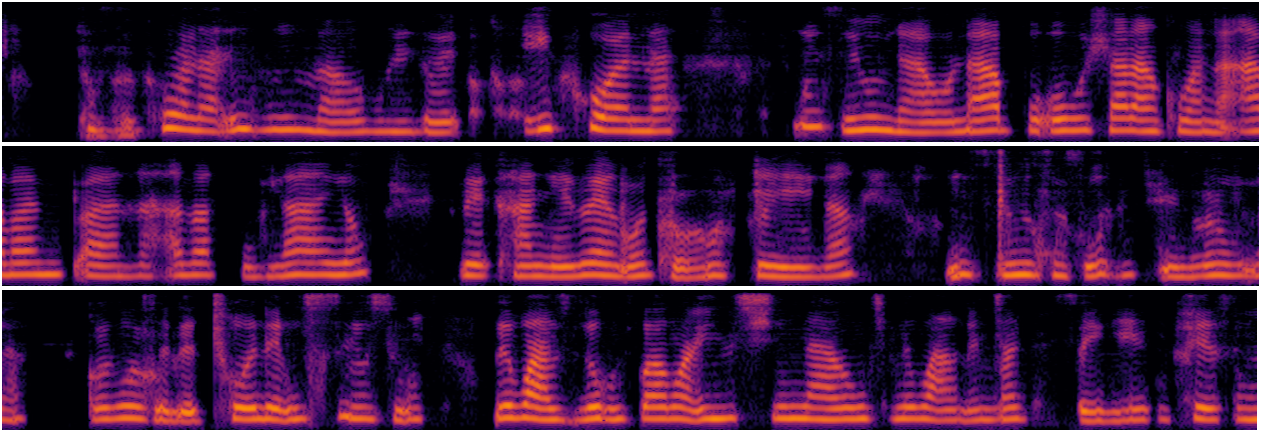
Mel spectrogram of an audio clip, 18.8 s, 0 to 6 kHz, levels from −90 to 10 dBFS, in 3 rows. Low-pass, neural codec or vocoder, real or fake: 5.4 kHz; codec, 16 kHz, 1 kbps, FunCodec, trained on Chinese and English, 50 frames a second; fake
